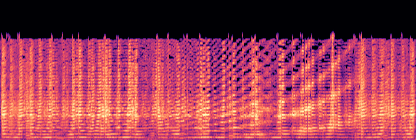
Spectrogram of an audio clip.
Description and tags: an echoey hook with a shivery sort of feel to it; made in Adobe Audition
